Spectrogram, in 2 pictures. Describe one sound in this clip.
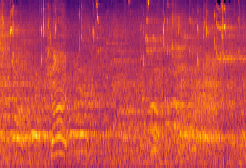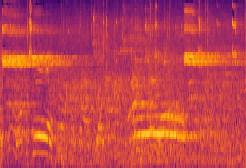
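Basketball sneakers squeak on a hardwood court in a large echoing gym.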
